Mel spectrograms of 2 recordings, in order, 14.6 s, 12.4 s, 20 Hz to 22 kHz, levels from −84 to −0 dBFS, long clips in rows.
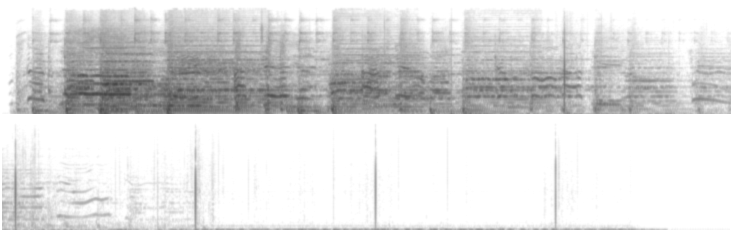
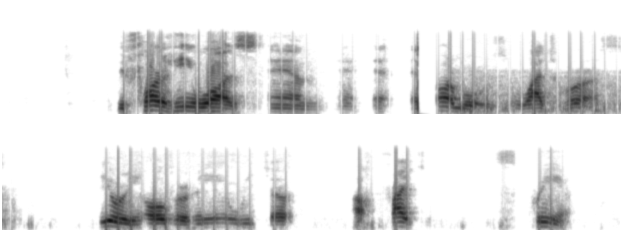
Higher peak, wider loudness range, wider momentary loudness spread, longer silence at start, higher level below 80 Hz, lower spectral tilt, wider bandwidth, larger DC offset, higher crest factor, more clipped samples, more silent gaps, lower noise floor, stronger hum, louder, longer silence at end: second, -6 dBFS vs -2 dBFS; first, 24 LU vs 6 LU; first, 24 LU vs 19 LU; second, 0.15 s vs 1.15 s; about the same, -52 dBFS vs -54 dBFS; second, -4 dB/octave vs -5.5 dB/octave; first, 17.5 kHz vs 7.6 kHz; neither; first, 26 dB vs 20 dB; neither; neither; about the same, -79 dBFS vs -80 dBFS; neither; second, -28 LUFS vs -19 LUFS; first, 1.5 s vs 0.55 s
